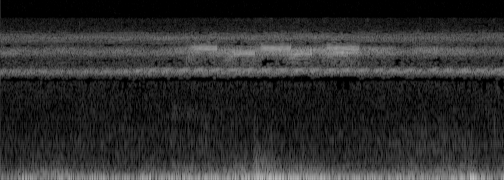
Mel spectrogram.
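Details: Crickets singing at night, a continuous thin, high ringing trill with short brighter pulses mid-way, set against a dull low rumble that grows slightly louder toward the end.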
